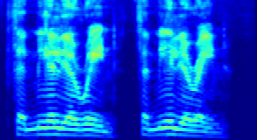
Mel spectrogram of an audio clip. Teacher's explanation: It's a soft R sound. linking the two words. That's why it's called linking R.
